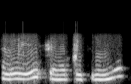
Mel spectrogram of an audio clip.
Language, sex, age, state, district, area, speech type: Tamil, female, 18-30, Tamil Nadu, Mayiladuthurai, urban, conversation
